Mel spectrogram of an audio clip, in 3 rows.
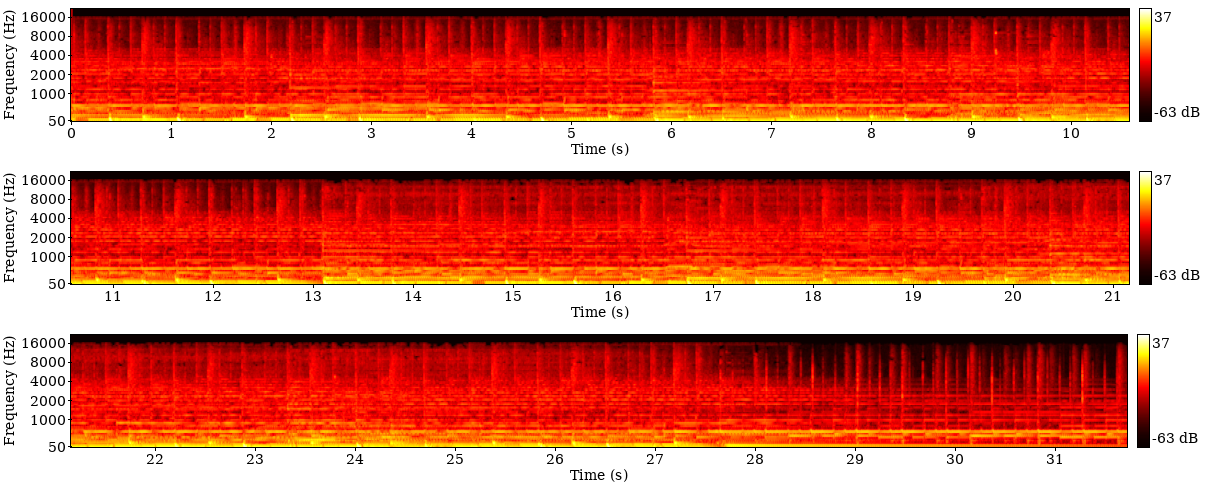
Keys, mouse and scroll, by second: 1.8 middle click, 1.8 s, 3.0 shift+middle click, 4.3 middle click, 6.0 s, 8.0 s, 11.3 middle click, 14.8 click, 16.4 middle click, 19.1 click, 23.3 shift+middle click, 23.8-24.2 scroll up 2, 24.2 middle click, 25.1 s, 27.8 click.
